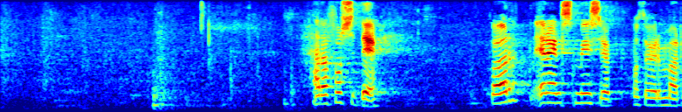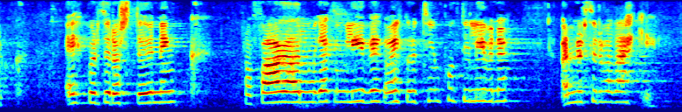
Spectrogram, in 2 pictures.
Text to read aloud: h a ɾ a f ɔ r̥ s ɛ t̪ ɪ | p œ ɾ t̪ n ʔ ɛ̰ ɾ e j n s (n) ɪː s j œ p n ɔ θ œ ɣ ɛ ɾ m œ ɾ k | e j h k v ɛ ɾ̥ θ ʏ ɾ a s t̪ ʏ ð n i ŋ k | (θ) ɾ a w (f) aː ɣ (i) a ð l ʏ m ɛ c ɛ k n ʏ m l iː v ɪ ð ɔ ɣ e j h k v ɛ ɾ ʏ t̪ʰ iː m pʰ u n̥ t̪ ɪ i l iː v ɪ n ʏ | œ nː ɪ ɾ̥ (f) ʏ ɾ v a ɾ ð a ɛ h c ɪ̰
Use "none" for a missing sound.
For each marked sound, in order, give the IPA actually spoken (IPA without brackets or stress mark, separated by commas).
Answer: m, f, f, a, θ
